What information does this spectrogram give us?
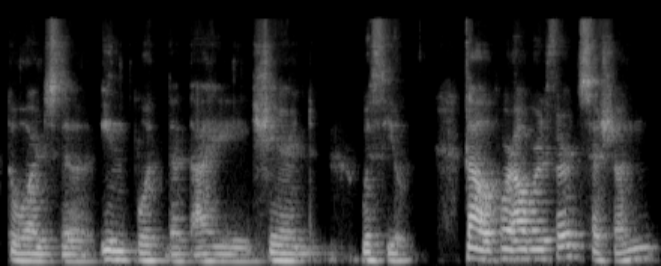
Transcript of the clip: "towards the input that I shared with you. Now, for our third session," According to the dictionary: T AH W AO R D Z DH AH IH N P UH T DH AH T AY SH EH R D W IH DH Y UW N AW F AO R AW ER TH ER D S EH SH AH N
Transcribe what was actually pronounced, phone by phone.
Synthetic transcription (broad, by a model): T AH W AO R D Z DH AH IH N P UH T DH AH T AY SH EH R D W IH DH Y UW N AW F AO R AW ER TH ER D S EH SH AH N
